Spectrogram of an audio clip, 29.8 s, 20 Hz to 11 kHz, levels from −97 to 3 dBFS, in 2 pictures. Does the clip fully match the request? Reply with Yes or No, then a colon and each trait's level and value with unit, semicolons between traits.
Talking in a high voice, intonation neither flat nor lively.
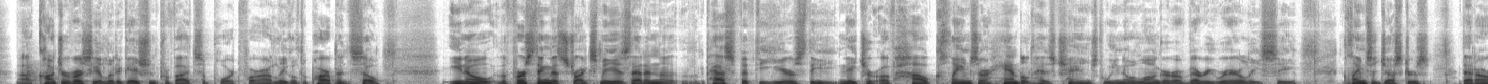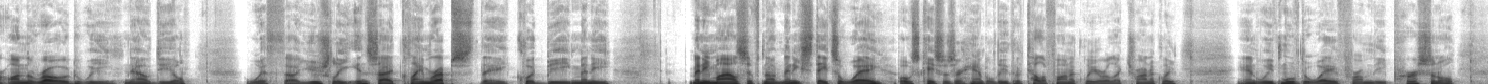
No: low, 110 Hz; average, 3.3 semitones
